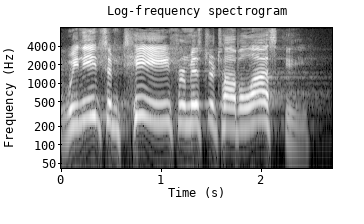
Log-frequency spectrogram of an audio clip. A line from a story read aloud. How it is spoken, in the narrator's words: they yelled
